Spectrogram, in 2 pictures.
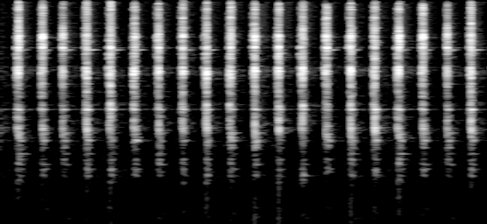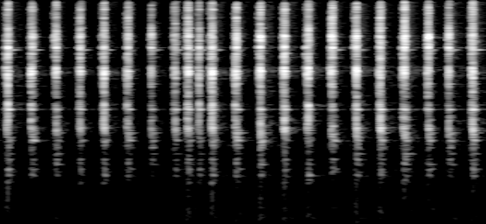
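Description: Clock-ticking sound effect marking a quiz countdown timer: sharp, even ticks about five a second, briefly doubling into a faster patter a little past halfway.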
